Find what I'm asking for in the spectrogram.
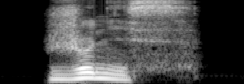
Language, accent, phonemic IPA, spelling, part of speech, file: French, France, /ʒo.nis/, jaunisse, noun / verb, LL-Q150 (fra)-jaunisse.wav
- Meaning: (noun) jaundice; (verb) inflection of jaunir: 1. first/third-person singular present subjunctive 2. first-person singular imperfect subjunctive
